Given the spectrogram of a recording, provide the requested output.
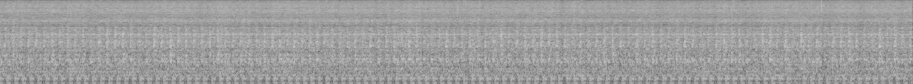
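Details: Honda Mega Pro mono single-cylinder, after an air leak was found and the air screw set to cure hard starting and idle dying: even putt about three beats a second, steady with no hunting or stalling; clean, settled idle.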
